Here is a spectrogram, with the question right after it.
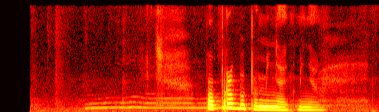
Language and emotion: Russian, neutral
